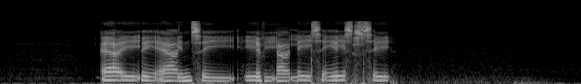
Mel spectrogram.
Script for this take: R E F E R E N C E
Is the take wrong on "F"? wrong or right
wrong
